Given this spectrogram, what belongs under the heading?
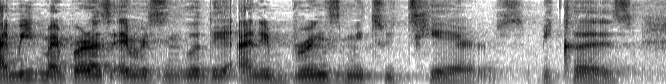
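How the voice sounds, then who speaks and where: A man with a Nigerian accent speaks at a medium pitch, his intonation fairly even. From Nigeria, Lagos. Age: 20s. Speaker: artist and video creator. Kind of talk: personal reflective monologue.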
